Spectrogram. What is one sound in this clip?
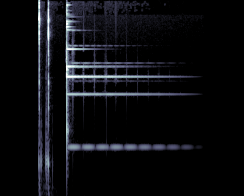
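A bell chime rings and fades.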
